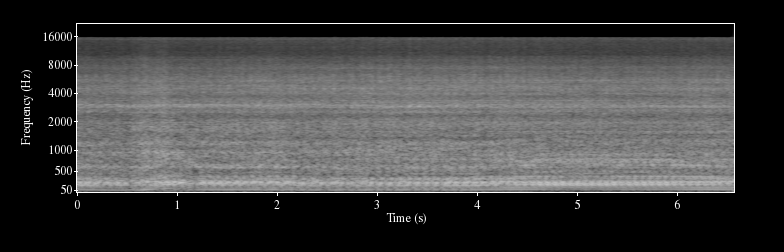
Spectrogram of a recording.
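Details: BSA Rocket 5-speed motorcycle, just kick-started after brake service, valve adjustment and tightening loose rocker boxes: steady, even idle with a low throb and valve clatter, holding constant speed; normal idle.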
